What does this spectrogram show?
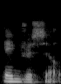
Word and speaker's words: Yggdrasil: Is it Yggdrasil? Yeah, it's either that or Yggdrasil. I believe the Y is pronounced like an I. Oh, Yggdrasil. Yggdrasil.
